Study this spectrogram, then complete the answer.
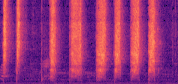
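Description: Regular sandpaper rubs back and forth over a rustic wooden craft star in eight steady, rhythmic strokes, close up and fairly quiet over a low background hum.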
